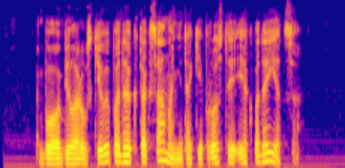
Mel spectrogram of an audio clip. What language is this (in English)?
Belarusian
